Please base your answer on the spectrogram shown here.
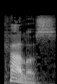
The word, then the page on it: callus: anglais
